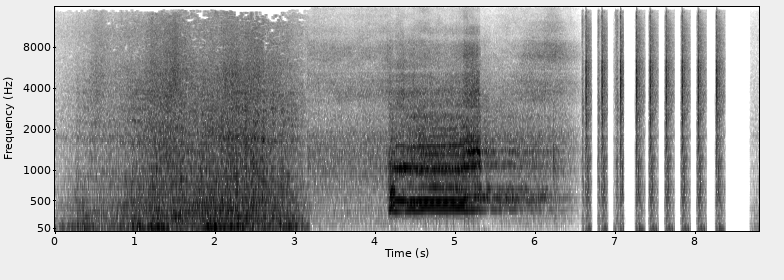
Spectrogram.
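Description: Train sound effects: a train rushing past with a rumble for about three seconds, then a single chord horn blast of about a second, then a quick run of typewriter key clicks, about six a second.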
